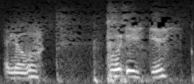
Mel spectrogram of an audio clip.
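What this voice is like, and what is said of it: Put-on foreign lady character voice. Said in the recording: “Who's doing this great voice? Doesn't sound like your wife. ... That was the new foreign lady that lives in this house.”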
